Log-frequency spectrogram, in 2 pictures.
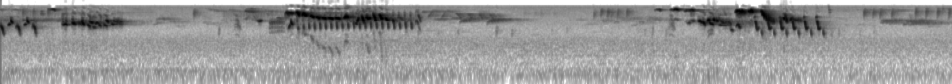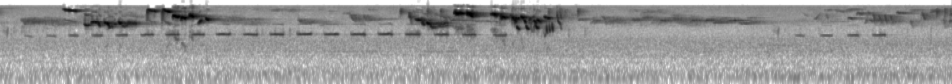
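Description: A songbird singing loud, rapid warbling phrases with trills, one phrase about every five seconds. Through the middle, a second, lower series of short even notes repeats about two to three times a second.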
